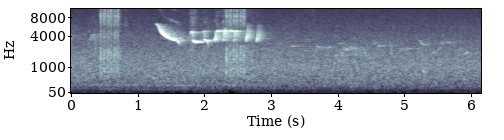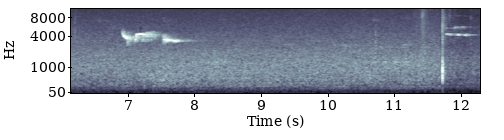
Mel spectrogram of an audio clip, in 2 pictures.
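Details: Blue-and-white flycatcher, a summer visitor newly arrived in spring, singing at Hakone, Japan: two brief, high whistled phrases with sliding notes separated by a long pause, over faint steady background noise and a few clicks.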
